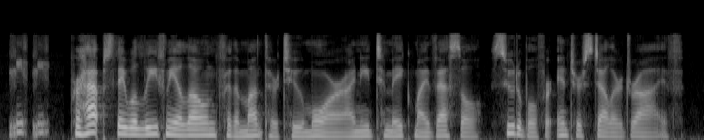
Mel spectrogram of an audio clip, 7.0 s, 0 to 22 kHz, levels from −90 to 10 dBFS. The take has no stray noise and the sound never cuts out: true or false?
false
